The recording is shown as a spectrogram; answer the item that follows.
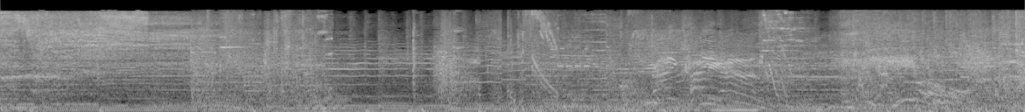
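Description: Action fight-scene soundtrack: background music under crash and impact sound effects, with mechanical clicking. Whooshing, gliding effects come in during the last few seconds.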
